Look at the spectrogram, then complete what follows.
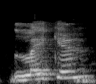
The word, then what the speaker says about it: Laken: in the session but it's lincoln like bacon lincoln laken like bacon laken okay i've got it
